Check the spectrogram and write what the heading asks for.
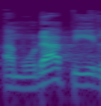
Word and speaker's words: Hammurapi: Menciono Hammurapi, la pronunciación con P es mejor aceptada recientemente que la B que ustedes están acostumbrados tal vez.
